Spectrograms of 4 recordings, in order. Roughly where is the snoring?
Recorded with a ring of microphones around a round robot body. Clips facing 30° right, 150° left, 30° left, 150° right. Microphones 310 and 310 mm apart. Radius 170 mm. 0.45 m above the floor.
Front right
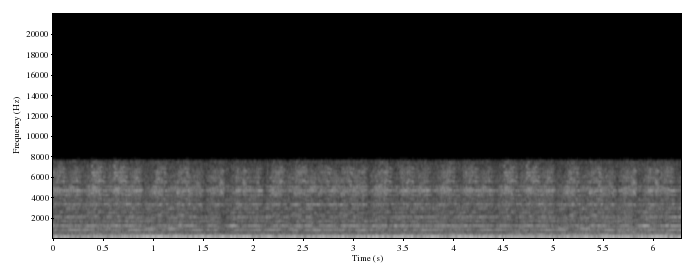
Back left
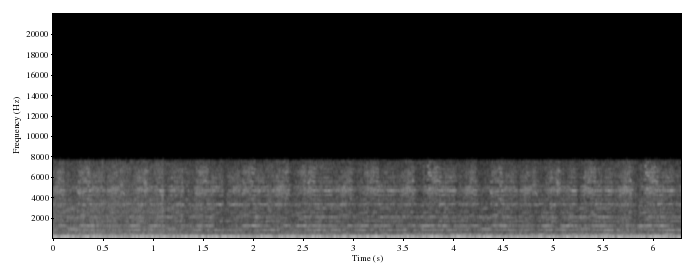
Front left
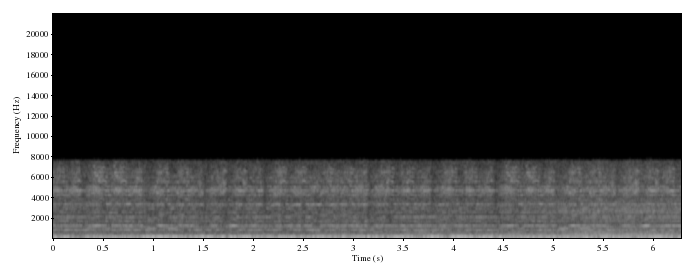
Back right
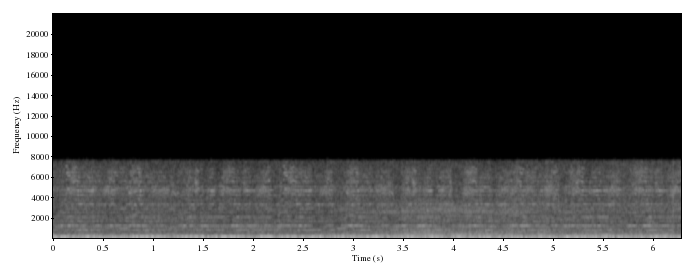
No snoring in this recording.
